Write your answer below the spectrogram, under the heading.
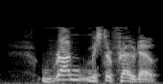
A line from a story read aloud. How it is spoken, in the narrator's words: cried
